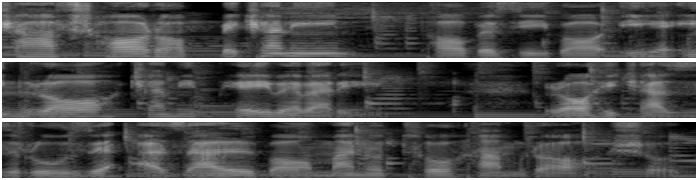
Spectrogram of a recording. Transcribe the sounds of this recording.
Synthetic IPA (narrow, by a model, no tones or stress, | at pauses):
cʰæːfʃhɒːɾɒːbe̞cʰæniːm | t̪ʰɒːbe̞ziːbɒːʔiːjeʔinrɒːhcʰæmiːpʰe̞jbe̞βæ̰ɾḭːm | ɾɒːɦiːcʰeæzɾuːzeʔæzælbɒːmænot̪ʰohæmɾɒ̰ːhʃo̰d̪̥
